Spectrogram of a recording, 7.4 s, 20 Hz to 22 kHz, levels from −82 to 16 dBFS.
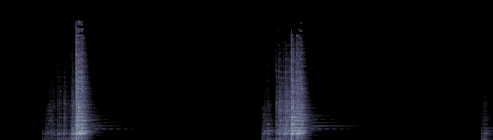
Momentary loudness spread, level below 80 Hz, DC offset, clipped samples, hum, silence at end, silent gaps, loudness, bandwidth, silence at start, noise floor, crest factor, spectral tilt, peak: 20 LU; -72 dBFS; under 0.1%; under 0.1%; none; 2.8 s; 2.91-3.92 s; -23 LUFS; 17.5 kHz; 0.85 s; -86 dBFS; 26 dB; 0.5 dB/octave; -6 dBFS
